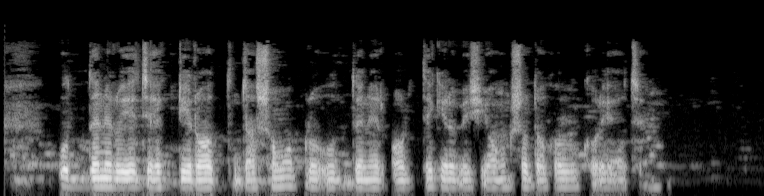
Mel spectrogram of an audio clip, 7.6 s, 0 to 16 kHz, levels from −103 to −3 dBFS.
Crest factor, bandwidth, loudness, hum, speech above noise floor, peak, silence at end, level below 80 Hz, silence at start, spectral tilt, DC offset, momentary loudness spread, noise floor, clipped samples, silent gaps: 18 dB; 8 kHz; -22 LUFS; none; 54 dB; -4 dBFS; 1.05 s; -64 dBFS; 0.05 s; -5.5 dB/octave; under 0.1%; 11 LU; -76 dBFS; under 0.1%; none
